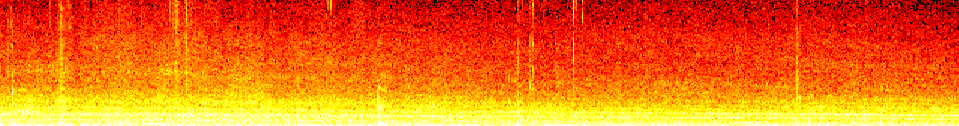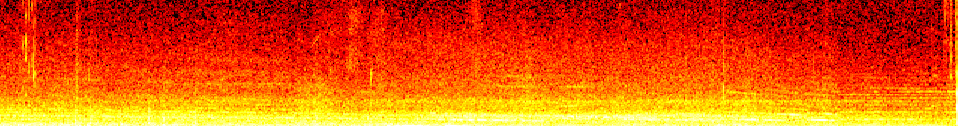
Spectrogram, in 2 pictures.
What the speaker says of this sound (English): there went one of the other trains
